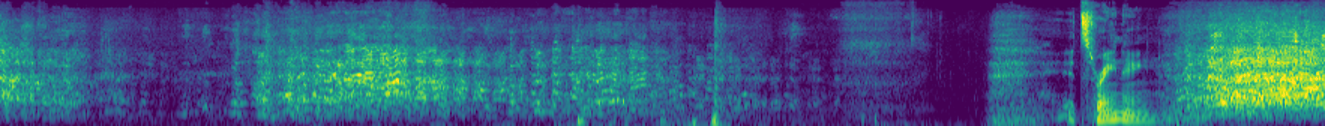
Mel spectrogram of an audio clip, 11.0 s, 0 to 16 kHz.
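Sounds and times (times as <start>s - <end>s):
audience laughing: 0.0s - 7.0s, 9.8s - 11.0s.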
